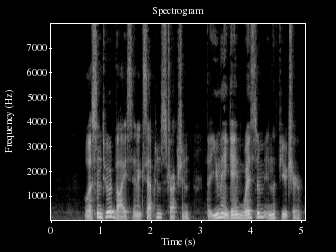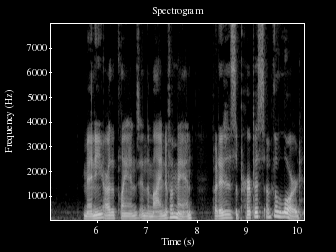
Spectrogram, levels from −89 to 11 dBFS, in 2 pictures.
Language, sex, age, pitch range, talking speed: English, male, 20-39, 100-130 Hz, 190 wpm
